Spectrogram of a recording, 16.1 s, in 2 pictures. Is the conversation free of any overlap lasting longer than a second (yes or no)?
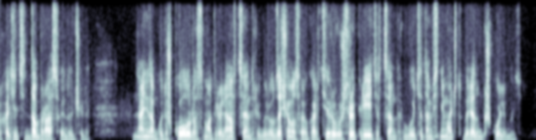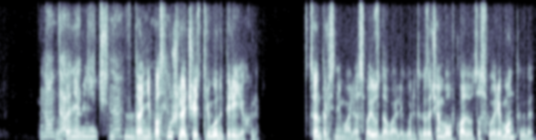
no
